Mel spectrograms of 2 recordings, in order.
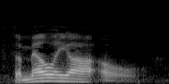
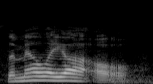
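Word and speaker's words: themeliao (θεμελιόω): The Greek word is themeliao. looks like that in the Greek, THEMELIO, long O, themeliao.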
